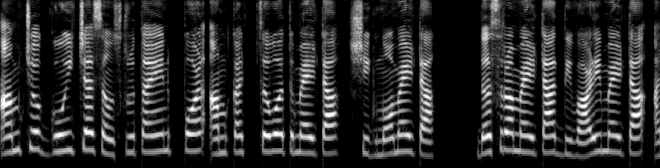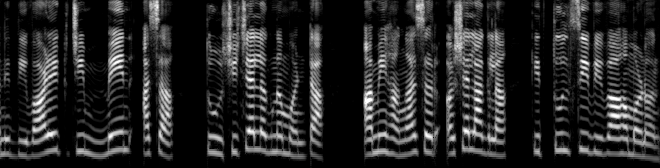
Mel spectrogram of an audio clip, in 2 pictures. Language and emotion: Goan Konkani, neutral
